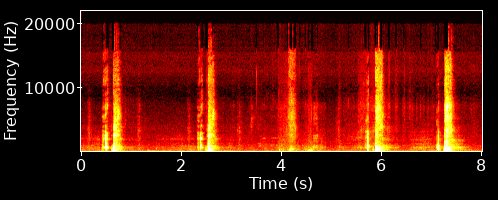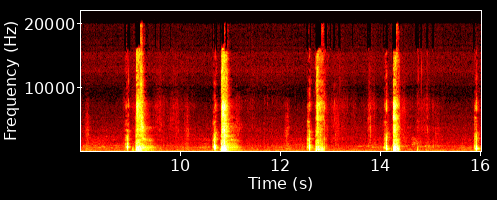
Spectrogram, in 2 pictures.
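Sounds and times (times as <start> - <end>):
person sneezing: 5.7 - 6.2, 8.9 - 9.5.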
